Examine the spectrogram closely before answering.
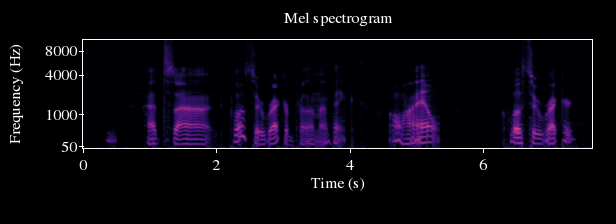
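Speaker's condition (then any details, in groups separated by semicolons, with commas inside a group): Multiple sclerosis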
